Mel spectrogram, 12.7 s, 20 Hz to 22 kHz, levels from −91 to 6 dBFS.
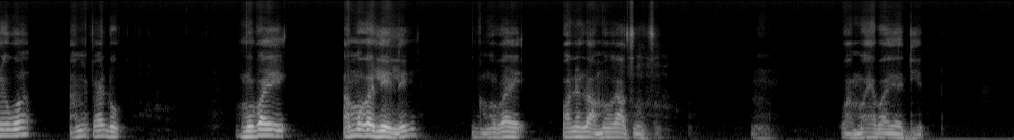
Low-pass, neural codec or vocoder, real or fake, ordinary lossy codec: none; autoencoder, 48 kHz, 128 numbers a frame, DAC-VAE, trained on Japanese speech; fake; none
